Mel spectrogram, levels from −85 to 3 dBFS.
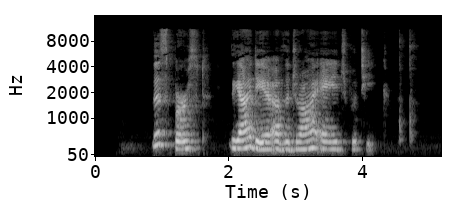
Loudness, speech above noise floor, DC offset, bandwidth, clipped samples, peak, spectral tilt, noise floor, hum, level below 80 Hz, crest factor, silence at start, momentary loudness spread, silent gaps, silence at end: -20 LUFS; 43 dB; under 0.1%; 11.5 kHz; under 0.1%; -2 dBFS; -5 dB/octave; -64 dBFS; none; -64 dBFS; 20 dB; 0.85 s; 17 LU; none; 0.45 s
